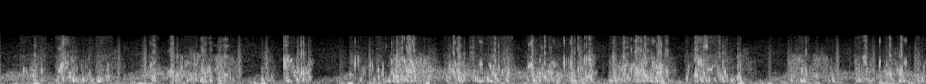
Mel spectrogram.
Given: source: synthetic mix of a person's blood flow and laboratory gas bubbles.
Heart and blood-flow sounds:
Doppler ultrasound of blood flow; subclavian vein
0.20-0.46 s: bubbles
0.54-1.14 s: bubbles
1.48-1.60 s: bubbles
1.66-2.43 s: bubbles
2.59-2.75 s: bubbles
2.83-3.14 s: bubbles
3.49-4.35 s: bubbles
4.43-5.15 s: bubbles
5.25-5.98 s: bubbles
6.07-6.77 s: bubbles
6.84-7.45 s: bubbles
7.87-8.38 s: bubbles
8.53-9.10 s: bubbles
9.17-9.27 s: bubbles
From the record:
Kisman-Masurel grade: 444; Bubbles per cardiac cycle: continuous sound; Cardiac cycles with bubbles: 100%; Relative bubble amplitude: maximal (0.775 to 0.999); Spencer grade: 4 (maximum detectable bubble signal sounding continuously throughout systole and diastole of every cardiac period, and overriding the amplitude of the normal cardiac signals); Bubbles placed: anywhere in the cardiac cycle

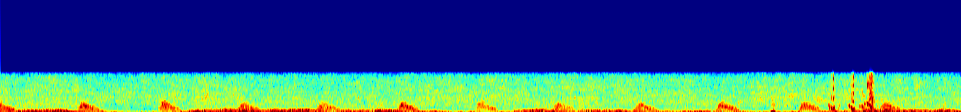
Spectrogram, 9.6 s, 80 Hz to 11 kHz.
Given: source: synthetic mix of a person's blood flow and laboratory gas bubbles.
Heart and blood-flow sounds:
Doppler ultrasound of blood flow; subclavian vein
8.27-8.41 s: bubbles
8.46-8.79 s: bubbles
From the record:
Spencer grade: 1 (occasional bubble signal discernible with the cardiac motion signal, with majority of cardiac periods free of bubbles); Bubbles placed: anywhere in the cardiac cycle

